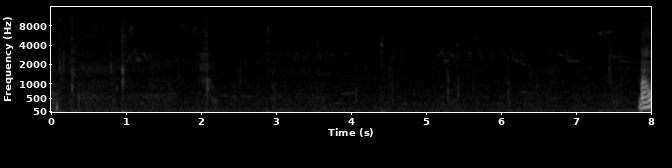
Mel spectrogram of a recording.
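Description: Quiet, with a few faint short bird chirps and soft scattered clicks.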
